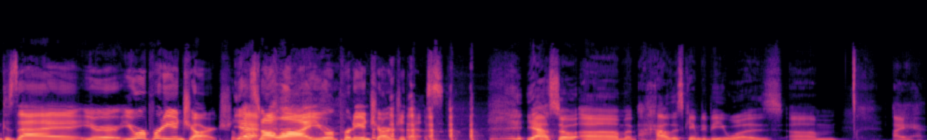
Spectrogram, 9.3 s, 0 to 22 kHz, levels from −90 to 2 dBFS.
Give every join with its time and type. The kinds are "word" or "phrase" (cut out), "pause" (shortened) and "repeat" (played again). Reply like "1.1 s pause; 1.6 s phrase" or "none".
6.4 s word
